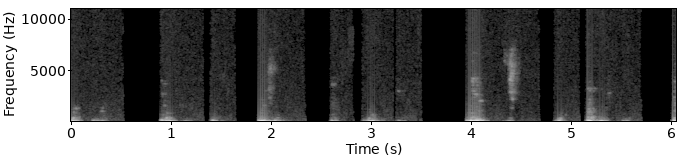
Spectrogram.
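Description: Faint low thumps in a loose, beat-like pattern, about one to three a second, with silence between them.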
